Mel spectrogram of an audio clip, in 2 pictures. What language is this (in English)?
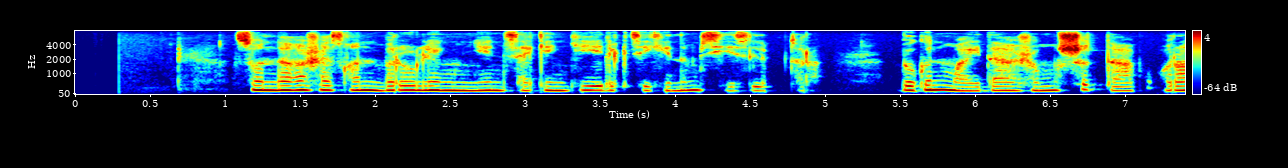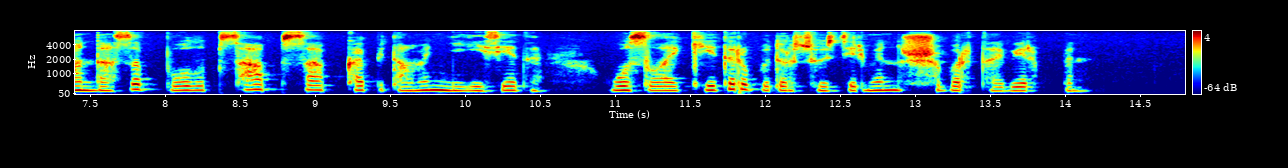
Kazakh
